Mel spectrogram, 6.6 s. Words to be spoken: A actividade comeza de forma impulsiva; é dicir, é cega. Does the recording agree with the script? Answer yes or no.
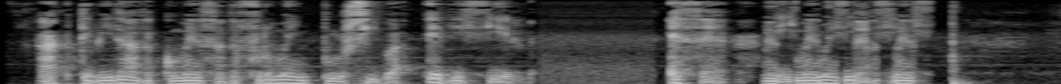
no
